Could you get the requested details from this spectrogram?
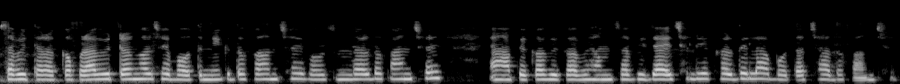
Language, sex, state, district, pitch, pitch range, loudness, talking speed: Maithili, female, Bihar, Samastipur, 230 Hz, 220-245 Hz, -18 LUFS, 185 wpm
